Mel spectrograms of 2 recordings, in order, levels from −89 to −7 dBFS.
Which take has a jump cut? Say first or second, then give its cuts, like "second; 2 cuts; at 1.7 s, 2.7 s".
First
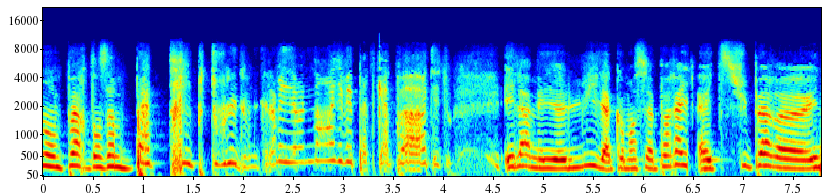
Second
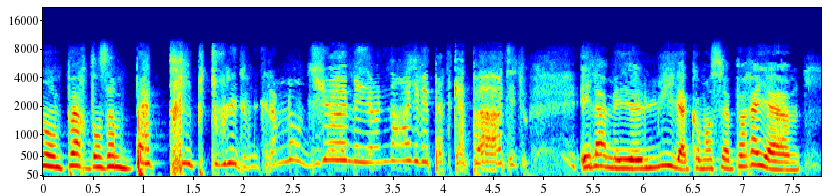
first; 2 cuts; at 2.3 s, 6.4 s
